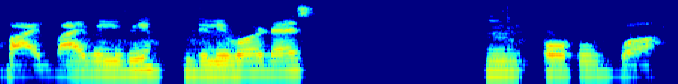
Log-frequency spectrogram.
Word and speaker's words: au revoir: And the bye will be delivered as au revoir, au revoir, right?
